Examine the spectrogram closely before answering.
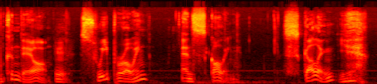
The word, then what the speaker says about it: sculling: Sweep rowing and sculling. Sculling. Yeah. Like But 그게 뭘? 이게 이 스컬링이 아니에요. 이 스컬은 K로 하잖아요. Yeah. 근데 이거는 SCULLING. 발음은 똑같고. 발음은 비슷해요.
